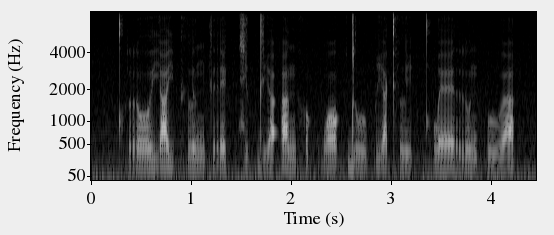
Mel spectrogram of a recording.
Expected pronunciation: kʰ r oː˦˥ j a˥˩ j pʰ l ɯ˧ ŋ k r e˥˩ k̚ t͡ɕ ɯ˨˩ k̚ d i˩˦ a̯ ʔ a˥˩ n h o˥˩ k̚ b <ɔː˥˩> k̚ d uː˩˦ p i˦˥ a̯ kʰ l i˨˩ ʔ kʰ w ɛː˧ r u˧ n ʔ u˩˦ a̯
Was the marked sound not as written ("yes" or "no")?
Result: no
